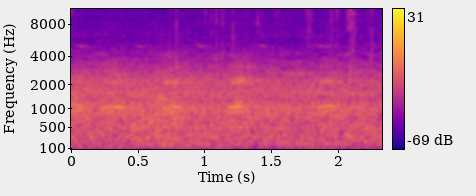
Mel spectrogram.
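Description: Mute swans giving about five short honking calls spaced through the two seconds, over a steady background hiss.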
